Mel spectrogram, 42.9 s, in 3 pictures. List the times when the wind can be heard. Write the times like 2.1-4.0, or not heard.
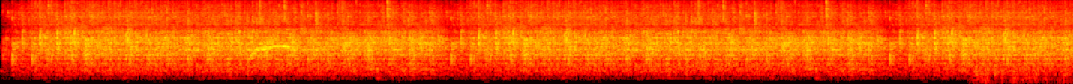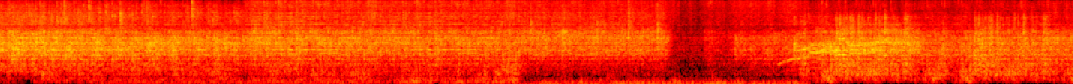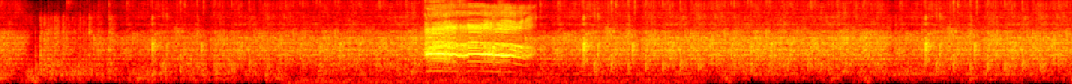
12.9-42.8.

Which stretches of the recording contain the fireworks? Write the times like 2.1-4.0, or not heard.
not heard.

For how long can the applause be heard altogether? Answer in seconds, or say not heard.
43 s.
